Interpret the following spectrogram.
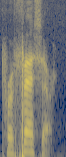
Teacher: professor needs to be stressed the second syllable. Make that that second syllable clearer, louder, longer, and higher pitch. So professor.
